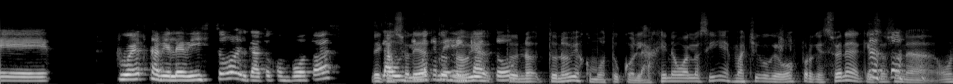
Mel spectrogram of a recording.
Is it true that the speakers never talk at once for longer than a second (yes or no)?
no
